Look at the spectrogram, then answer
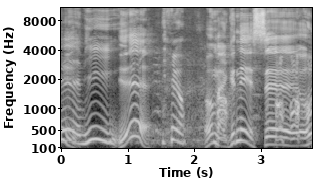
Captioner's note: French accent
